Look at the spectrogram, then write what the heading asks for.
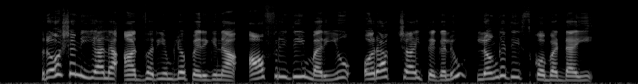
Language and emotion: Telugu, neutral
